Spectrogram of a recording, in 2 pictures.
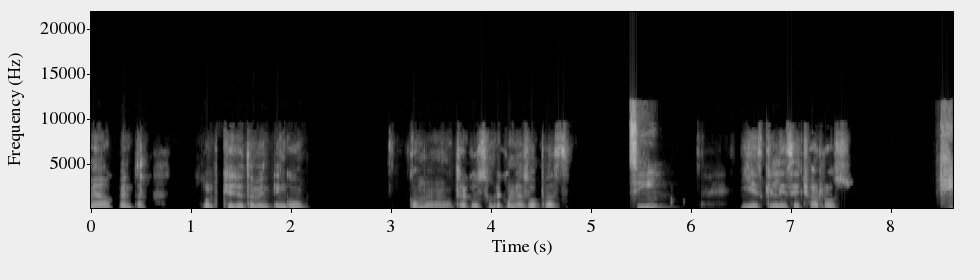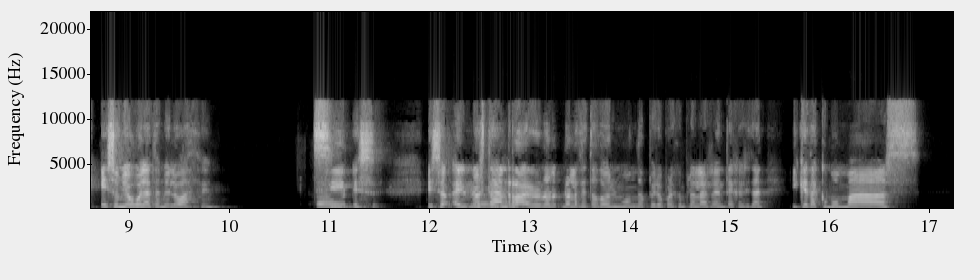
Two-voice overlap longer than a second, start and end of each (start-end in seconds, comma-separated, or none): none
